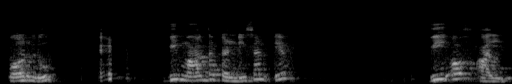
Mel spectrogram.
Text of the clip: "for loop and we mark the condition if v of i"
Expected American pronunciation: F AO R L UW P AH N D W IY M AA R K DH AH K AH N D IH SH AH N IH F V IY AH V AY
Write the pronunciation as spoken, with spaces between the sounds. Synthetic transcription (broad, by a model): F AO R L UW AH N D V IY M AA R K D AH K AH N D IH SH AH N IH F V IY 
